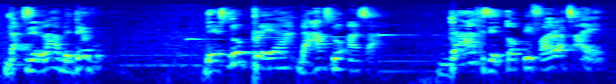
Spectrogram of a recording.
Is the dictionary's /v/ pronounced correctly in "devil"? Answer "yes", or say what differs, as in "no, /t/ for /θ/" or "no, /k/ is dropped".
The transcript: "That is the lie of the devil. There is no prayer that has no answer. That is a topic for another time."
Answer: yes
